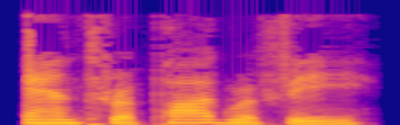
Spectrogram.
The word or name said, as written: anthropography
